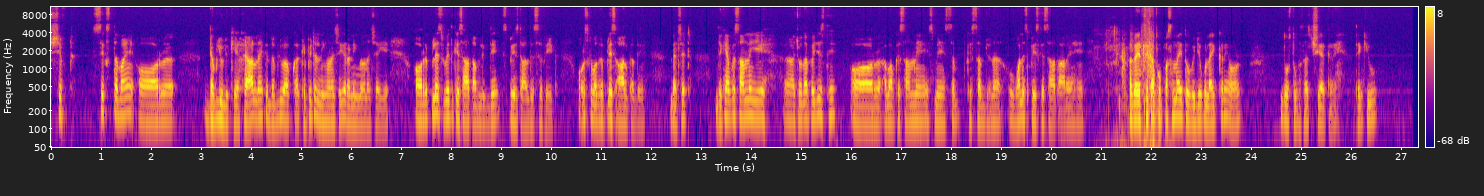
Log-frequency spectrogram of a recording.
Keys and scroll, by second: 4.4 w, 10.0 space.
